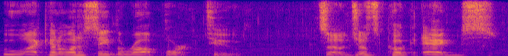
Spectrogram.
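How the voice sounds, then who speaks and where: A man's voice: mid-range voice, very animated, moderate pace, fairly bright tone, faint music behind. A man giving casual live game commentary as a streamer, rambling with playful, self-deprecating asides.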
